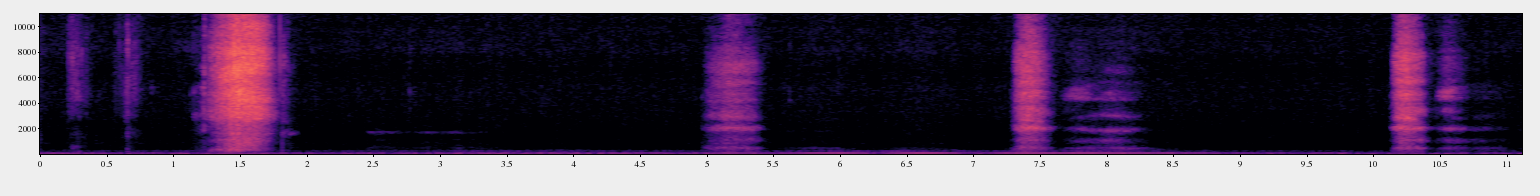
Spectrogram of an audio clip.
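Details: Repeated allergy sneezes after equine therapy at a ranch, with a suspected allergy to something there and new allergy medication just started: four forceful sneezes with audible breaths between.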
